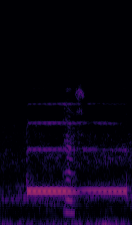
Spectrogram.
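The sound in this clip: Steady telephone dial tone during a call being redialed: one continuous mid-pitched hum with a bright overtone, starting abruptly, holding for about two seconds with a brief wavering near the middle, then cutting off.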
